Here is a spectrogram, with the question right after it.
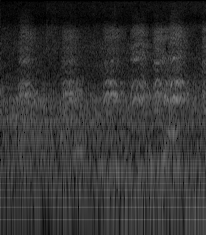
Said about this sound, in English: see the crows? They're after whatever that is in the tree.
